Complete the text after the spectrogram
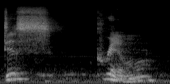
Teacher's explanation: Put the stress on the second syllable. 1, 2. Scrim.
